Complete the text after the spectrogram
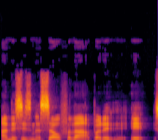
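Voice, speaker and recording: In a very clean recording with a silent background, a man speaks at a fairly low pitch in a monotone, flat intonation, the sound dry and close with no echo. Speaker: podcast host. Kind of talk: solo podcast monologue.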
